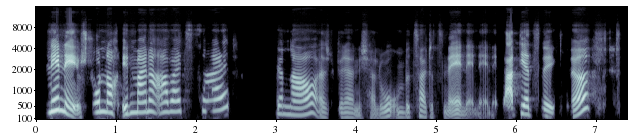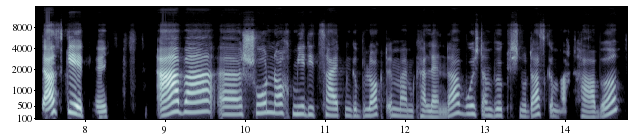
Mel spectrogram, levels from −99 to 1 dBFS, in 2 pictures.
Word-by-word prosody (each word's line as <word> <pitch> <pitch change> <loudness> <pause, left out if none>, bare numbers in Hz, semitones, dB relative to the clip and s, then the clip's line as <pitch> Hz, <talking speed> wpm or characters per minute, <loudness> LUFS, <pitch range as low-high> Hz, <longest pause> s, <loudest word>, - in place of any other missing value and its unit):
Ne, 355 +3 +9
ne, - - +7
schon 315 +2 -3
noch 300 -2 +1
in 295 +4 -1
meiner 315 +1 +1
Arbeitszeit. 340 +4 -4 0.6
Genau. 245 0 -2
Also 250 - -10
ich - - -47
bin 150 - -16
ja 150 -1 -11
nicht - - -17
hallo, - - -13
unbezahltes - - -14
Ne, - - -1
ne, - - -12 0.4
das - - +5
jetzt 250 -3 -2
nicht, 470 -3 -4 0.2
ne? 385 0 +4 0.6
Das - - +4
geht 275 -8 +4
nicht. 170 +2 -8 0.6
Aber, 320 +1 +5
äh, 245 0 -6
schon 290 +4 -6
noch 280 -1 -8
mir 255 -1 -11
die 235 -1 -13
Zeiten 210 -2 -9
geblockt 205 +4 -11
in 210 - -15
meinem 185 -2 -15
Kalender, 185 - -10
wo 260 0 -10
ich 255 - -10
dann 205 -1 -16
wirklich 210 -1 -12
nur 180 -1 -18
das 240 +5 -9
gemacht 180 -1 -17
habe 185 - -8
255 Hz, 175 wpm, -20 LUFS, 210-320 Hz, 0.6 s, Ne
